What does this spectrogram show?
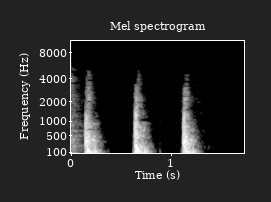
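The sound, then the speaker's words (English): Three solid knocks on a front door, evenly spaced about half a second apart, fairly loud, each with a short resonant thud and no voices around them. “Knock, knock, knock. Who's that knocking at our little front door?”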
